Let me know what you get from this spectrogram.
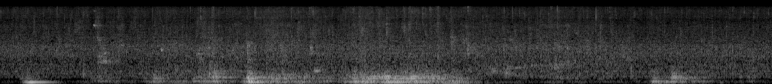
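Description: Chicken and potatoes sizzling in soy sauce in a nonstick frying pan: a steady crackling fry, with a single knock about two and a half seconds in.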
